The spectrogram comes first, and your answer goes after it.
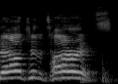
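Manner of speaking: slow, loud protest chant; rallying battle cry. Pretend. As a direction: shout it like a mob leader. Rallying cry over card.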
